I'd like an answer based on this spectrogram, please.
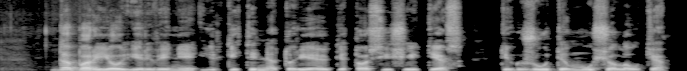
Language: Lithuanian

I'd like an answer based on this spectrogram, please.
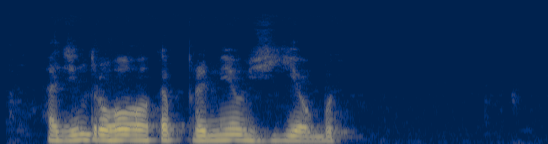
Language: Belarusian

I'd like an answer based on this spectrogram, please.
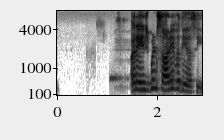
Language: Punjabi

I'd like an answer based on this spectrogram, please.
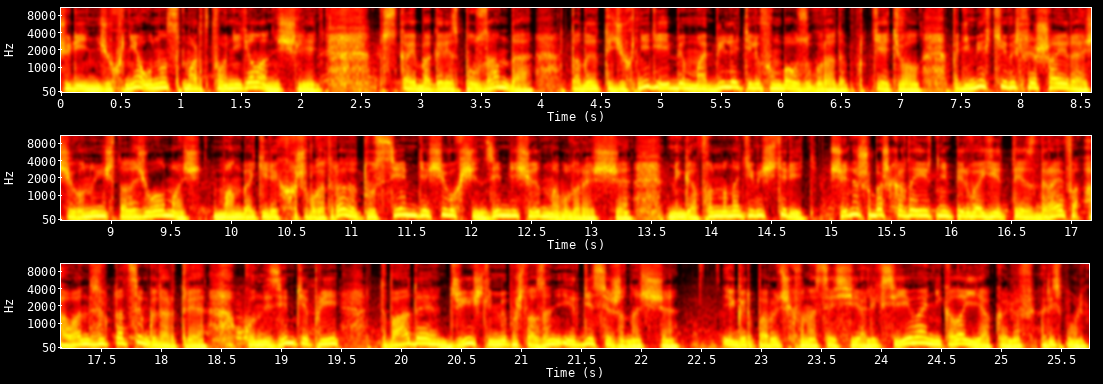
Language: Russian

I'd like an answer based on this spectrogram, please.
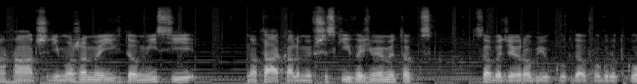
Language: Polish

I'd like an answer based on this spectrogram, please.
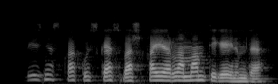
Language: Bashkir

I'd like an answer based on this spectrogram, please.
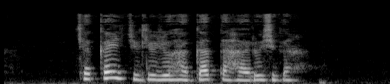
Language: Cajatambo North Lima Quechua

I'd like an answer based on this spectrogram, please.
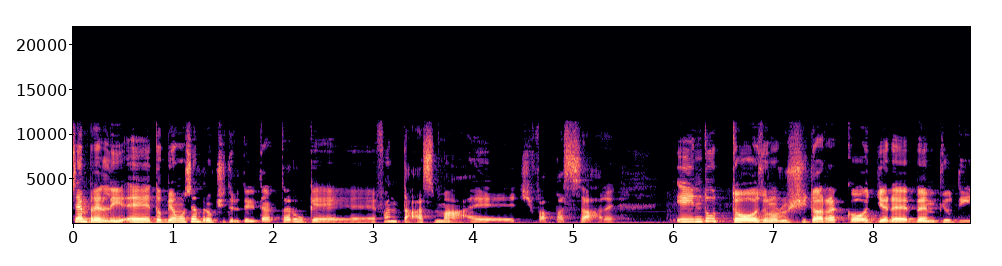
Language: Italian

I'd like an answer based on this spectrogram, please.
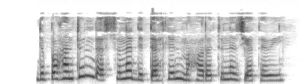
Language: Pashto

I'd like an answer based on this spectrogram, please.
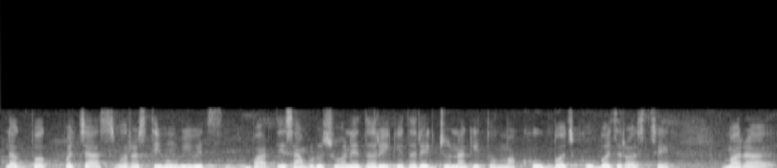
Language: Gujarati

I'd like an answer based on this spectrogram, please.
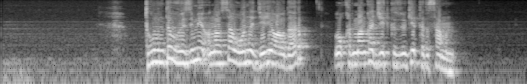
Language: Kazakh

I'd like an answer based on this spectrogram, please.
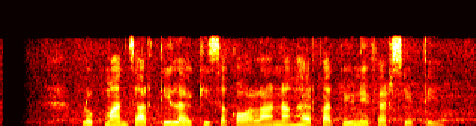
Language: Javanese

